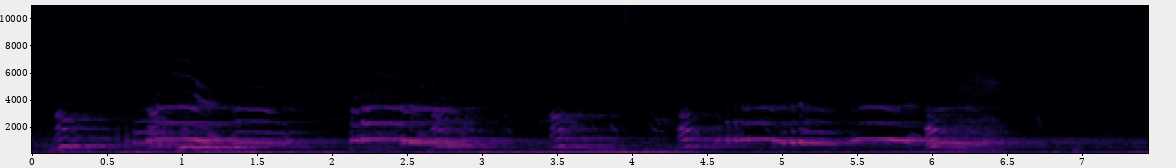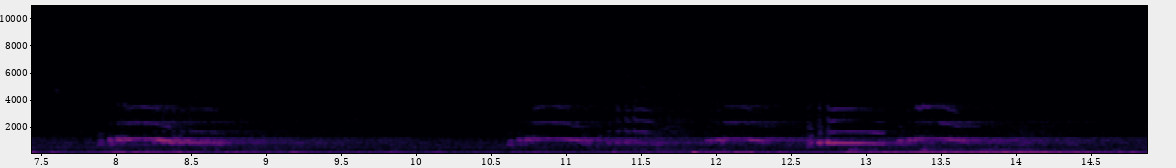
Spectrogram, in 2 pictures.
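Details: Dachshund giving short, arched, high whining yelps with ringing harmonics, delivered in quick bursts of three to five notes separated by brief pauses, over a low rumbling background.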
